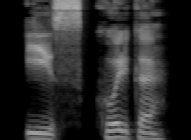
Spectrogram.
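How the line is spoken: Forced out. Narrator (Russian): выдавил я

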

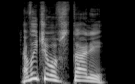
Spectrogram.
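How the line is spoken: Barked shout. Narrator (Russian): гаркнула она на парочку

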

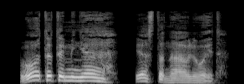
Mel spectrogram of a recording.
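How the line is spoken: Deep sigh. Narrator (Russian): глубоко вздохнул я

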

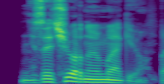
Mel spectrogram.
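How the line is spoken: Weary correction. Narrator (Russian): поправил я устало

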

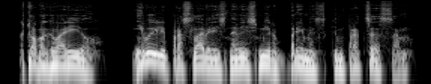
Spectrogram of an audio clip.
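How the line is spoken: Snapping retort. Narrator (Russian): огрызнулся губернатор

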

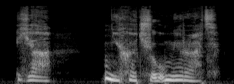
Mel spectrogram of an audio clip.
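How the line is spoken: Hoarse, swallowing. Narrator (Russian): хриплю, сглатывая

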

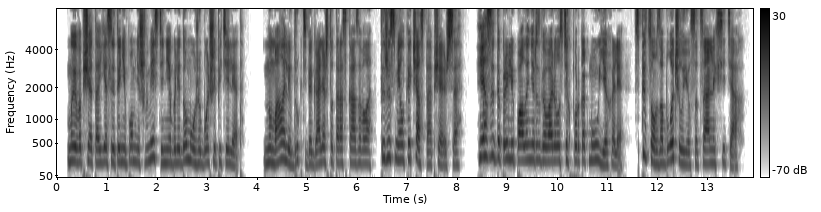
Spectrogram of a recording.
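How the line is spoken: Snorting. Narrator (Russian): хмыкнул второй

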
